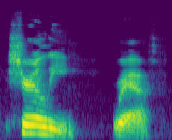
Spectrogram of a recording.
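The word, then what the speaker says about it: Sheryl Lee Ralph: Cheryl Lee Ralph.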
